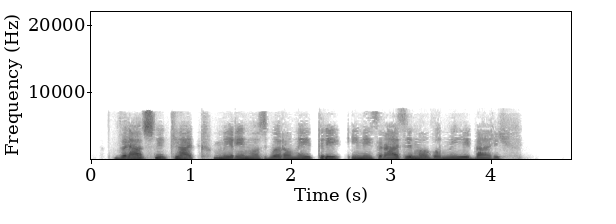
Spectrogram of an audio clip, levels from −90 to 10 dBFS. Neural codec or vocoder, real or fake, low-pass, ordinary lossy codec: codec, 16 kHz, 0.5 kbps, FreqCodec, larger model; fake; 7.2 kHz; AAC, 24 kbps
